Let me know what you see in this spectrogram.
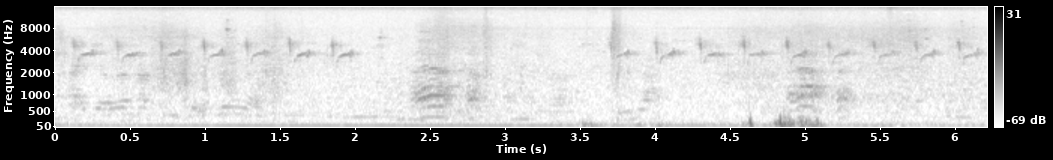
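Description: Near silence with a small bird chirping over and over, short high chirps about three a second. A few low thumps come about five seconds in.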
